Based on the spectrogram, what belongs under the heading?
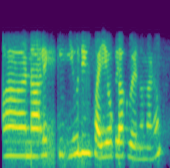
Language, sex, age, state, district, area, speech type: Tamil, female, 45-60, Tamil Nadu, Ranipet, urban, conversation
